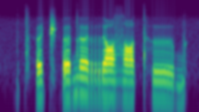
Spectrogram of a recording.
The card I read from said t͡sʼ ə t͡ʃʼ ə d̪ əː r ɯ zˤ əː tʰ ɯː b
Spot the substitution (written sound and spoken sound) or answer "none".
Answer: none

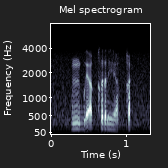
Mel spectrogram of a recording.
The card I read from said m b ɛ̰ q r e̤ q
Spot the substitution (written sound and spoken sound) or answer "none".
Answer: none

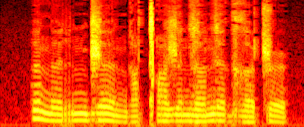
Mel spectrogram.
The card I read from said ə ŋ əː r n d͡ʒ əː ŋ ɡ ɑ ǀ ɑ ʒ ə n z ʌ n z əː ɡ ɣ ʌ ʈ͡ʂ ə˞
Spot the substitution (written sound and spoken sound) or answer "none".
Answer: none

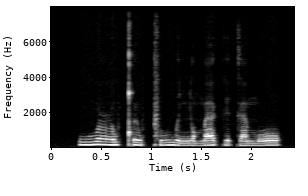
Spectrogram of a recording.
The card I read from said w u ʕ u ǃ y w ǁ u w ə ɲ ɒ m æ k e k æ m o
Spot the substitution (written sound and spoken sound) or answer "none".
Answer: y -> ø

